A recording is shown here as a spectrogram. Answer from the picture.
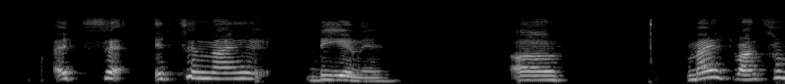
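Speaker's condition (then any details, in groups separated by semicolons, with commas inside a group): Encephalitis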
